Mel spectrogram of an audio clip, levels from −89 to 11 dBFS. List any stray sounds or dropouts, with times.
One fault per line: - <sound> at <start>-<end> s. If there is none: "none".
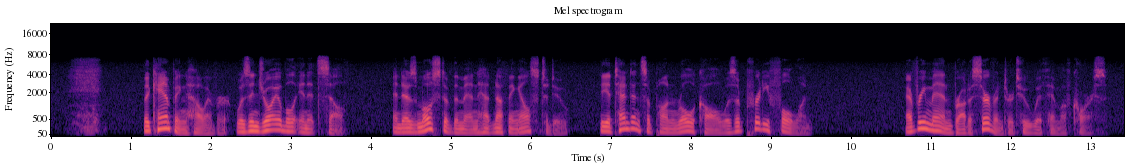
- sniff at 0.2-0.7 s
